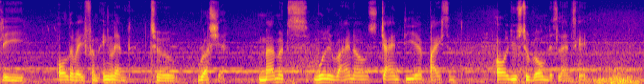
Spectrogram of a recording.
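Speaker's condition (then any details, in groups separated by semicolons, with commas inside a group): No condition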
